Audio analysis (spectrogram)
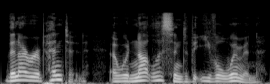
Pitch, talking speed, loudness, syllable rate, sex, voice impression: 155 Hz, 245 wpm, -18 LUFS, 6.8 syllables/s, male, masculine, adult-like, slightly powerful, very fluent, refreshing, slightly unique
